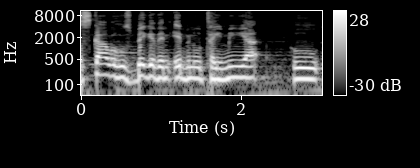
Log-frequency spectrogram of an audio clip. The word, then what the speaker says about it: Taymiyyah: the scholars said that the correct way of pronouncing his name is Tamia with a shed and the yeah many people make it with tuck fief and they say Tamia their correct way is Tamia but that's what we're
